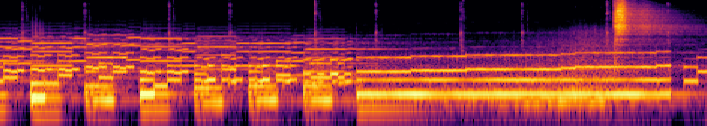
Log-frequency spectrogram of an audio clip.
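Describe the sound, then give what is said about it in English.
A cuckoo clock call marking the start of the Clockwork Cabaret show: a series of bright, hooting two-tone notes in a steady rhythm, then a long sustained chord that rings on to the end, with no voices. “Sound of the cuckoo, you know that it is time for the Clockwork Cabaret.”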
